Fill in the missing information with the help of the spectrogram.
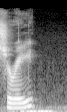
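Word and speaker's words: Scerri: is by paul cherie it's spelled s-c-e-r-r-i but it's pronounced sheree my aunt is an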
